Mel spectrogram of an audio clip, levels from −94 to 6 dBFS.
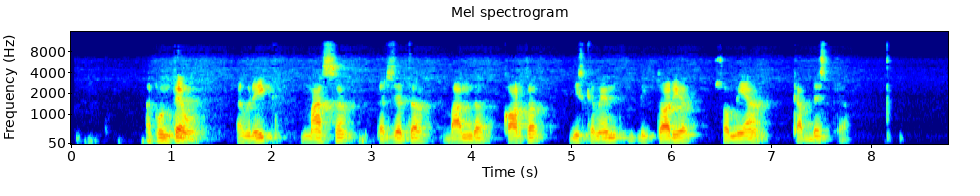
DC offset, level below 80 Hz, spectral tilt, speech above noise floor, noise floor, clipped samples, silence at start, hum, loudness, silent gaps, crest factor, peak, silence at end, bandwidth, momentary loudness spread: under 0.1%; -62 dBFS; -4 dB/octave; 42 dB; -65 dBFS; under 0.1%; 0.75 s; none; -24 LUFS; none; 24 dB; -2 dBFS; 0.6 s; 11.5 kHz; 12 LU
